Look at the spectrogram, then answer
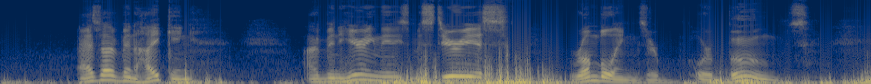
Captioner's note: wind blowing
